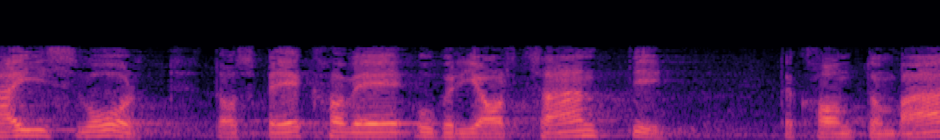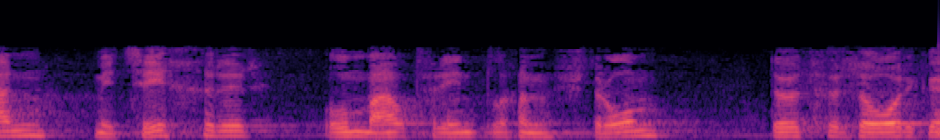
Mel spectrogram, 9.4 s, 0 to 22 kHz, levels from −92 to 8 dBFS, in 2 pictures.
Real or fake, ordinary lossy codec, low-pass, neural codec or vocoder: real; none; 5.4 kHz; none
